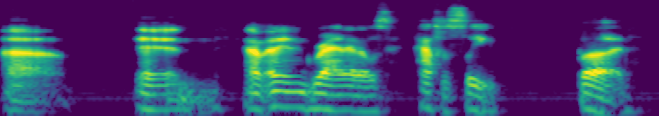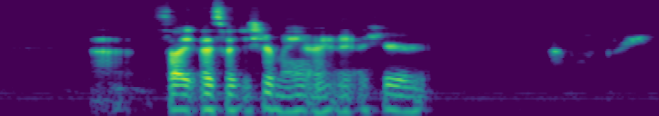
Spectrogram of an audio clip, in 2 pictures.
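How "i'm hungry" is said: barely voiced, breathy, hushed whisper. Retelling a voice heard in the ear while half asleep: imitating a whisper. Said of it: "somebody, like, whispering in my ear".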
